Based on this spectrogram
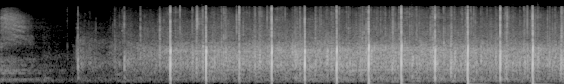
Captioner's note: audience applauding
